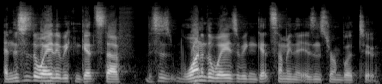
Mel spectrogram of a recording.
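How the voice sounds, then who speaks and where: Young male streamer, bright tense voice, fired-up and repetitive delivery, voice going hoarse. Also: medium pitch, racing. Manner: passionate, repeats words while thinking. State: losing his voice. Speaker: livestream host. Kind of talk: casual gaming rant to chat.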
